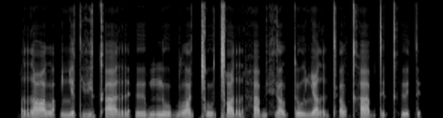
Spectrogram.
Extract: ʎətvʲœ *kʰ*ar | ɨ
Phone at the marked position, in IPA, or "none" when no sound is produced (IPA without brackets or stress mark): kʼ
